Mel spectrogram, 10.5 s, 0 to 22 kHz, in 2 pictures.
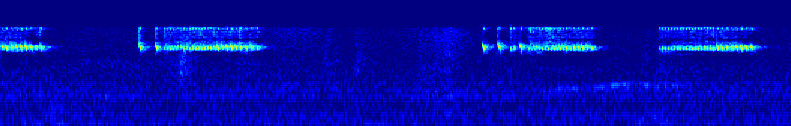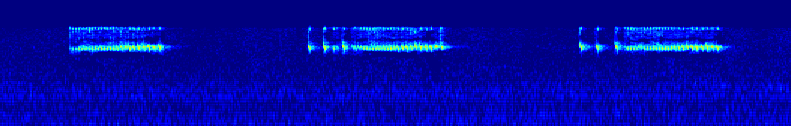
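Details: Black cricket from a 2020 National Institute of Biological Resources recording: high, shrill trilled bursts under a second long, several opening with a few separate clicks, repeated about every one and a half to two seconds over faint steady background hiss.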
